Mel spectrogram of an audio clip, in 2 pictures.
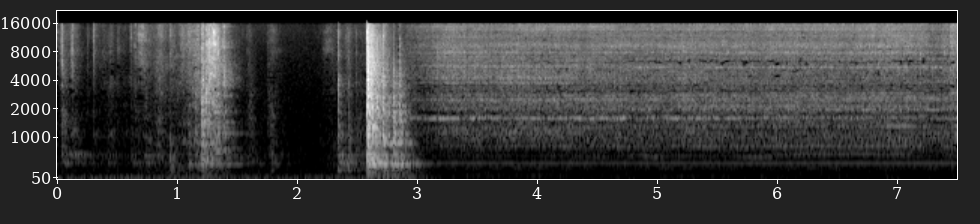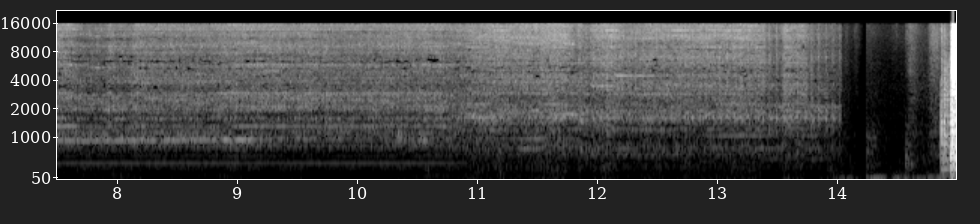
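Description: Band saw running and cutting through a thin sheet: a sharp knock about two and a half seconds in, then a steady hum with several even tones, which gives way to a plainer hiss about eleven seconds in.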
